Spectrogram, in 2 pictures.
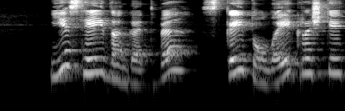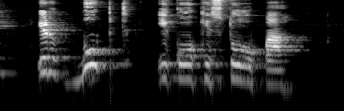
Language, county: Lithuanian, Kaunas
